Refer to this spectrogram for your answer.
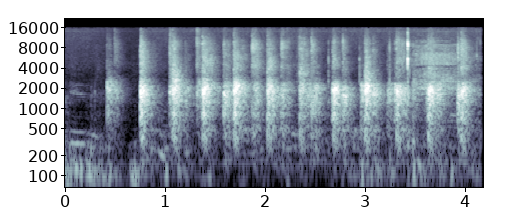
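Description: An audience applauds, its claps merging into steady, rhythmic bursts that repeat a few times a second. It is moderately loud and fills the whole stretch, with no talking.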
